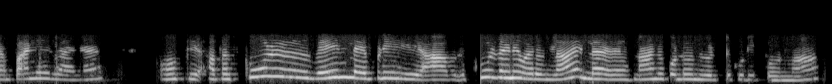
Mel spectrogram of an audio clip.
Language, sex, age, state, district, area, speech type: Tamil, female, 45-60, Tamil Nadu, Coimbatore, urban, conversation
